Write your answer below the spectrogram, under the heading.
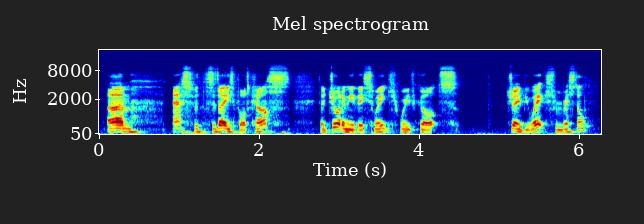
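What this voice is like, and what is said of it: Croaky, strained voice. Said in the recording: “my voice is a bit croaky ... I was screaming my head off ... my voice might be somewhat croaky”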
